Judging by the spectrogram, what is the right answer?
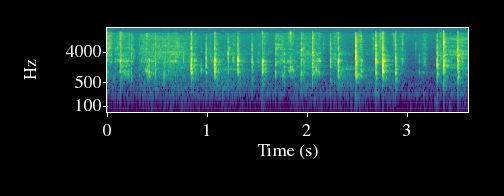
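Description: A spoon clicks and scrapes against a bowl while mayonnaise and Ballymaloe pepper relish are stirred together, giving a quick, irregular run of light taps, fairly quiet and close.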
